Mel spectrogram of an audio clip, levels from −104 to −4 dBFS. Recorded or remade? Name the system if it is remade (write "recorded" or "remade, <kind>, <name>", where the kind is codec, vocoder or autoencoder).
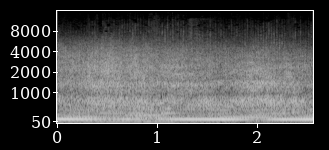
recorded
